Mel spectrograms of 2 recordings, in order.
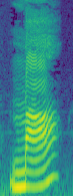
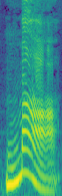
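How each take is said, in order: First: The pitch rises from mid to high. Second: The pitch falls sharply from high. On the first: It means numb. "이성" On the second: It means to scold. "마지막 사성으로 발음하면"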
